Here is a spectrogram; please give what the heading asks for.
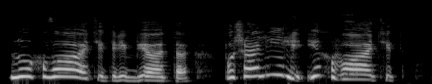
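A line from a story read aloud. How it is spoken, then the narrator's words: Calm thin voice. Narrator (Russian): говорила она спокойным тоненьким голоском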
